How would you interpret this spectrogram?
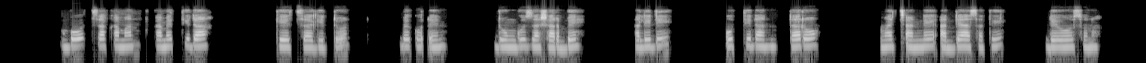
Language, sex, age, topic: Gamo, female, 18-24, government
